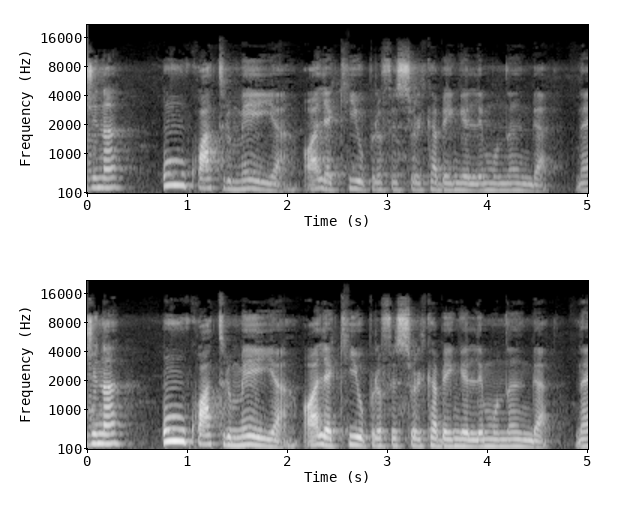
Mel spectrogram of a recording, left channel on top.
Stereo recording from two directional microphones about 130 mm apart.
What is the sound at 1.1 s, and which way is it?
A woman's voice, 50° right (ahead or behind).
